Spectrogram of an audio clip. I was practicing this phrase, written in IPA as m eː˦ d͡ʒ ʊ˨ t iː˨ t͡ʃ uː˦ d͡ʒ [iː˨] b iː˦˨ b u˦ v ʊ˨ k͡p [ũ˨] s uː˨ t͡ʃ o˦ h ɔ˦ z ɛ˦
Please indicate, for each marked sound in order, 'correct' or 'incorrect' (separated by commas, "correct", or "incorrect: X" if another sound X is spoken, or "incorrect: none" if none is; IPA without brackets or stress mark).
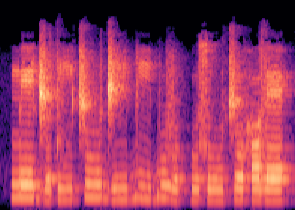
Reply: correct, incorrect: u˨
